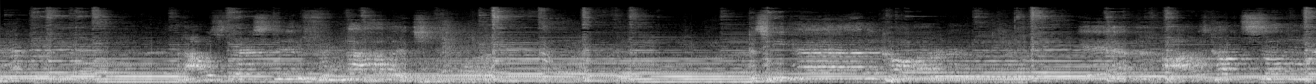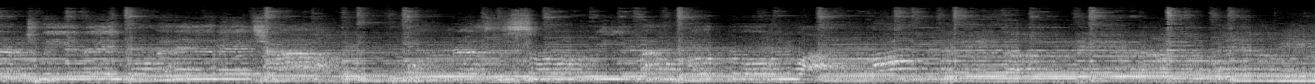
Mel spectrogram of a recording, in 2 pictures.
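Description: A male singer sings a song live into a handheld microphone over an instrumental accompaniment of sustained chords.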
